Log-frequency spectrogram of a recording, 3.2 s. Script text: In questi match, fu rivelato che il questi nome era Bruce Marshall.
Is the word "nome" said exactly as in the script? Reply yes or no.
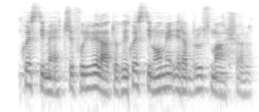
yes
